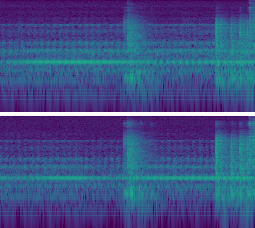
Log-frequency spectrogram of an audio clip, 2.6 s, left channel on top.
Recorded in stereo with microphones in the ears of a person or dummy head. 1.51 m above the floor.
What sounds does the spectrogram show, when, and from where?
1.2 s a cupboard door: 15° right (ahead or behind), 1.4 m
